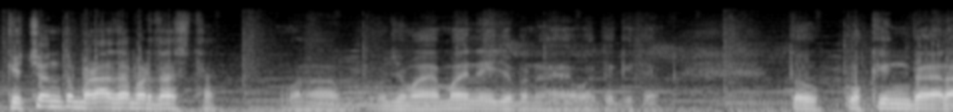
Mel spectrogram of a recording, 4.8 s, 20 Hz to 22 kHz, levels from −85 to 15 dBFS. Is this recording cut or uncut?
uncut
